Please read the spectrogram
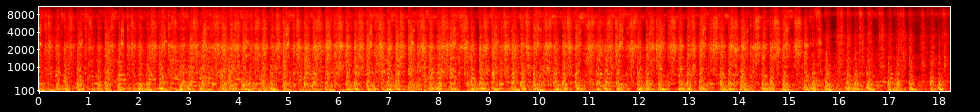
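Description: Procession drumming: large two-headed drums beaten with sticks in a fast, dense, steady rhythm, loud and continuous, with other music mixed in.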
